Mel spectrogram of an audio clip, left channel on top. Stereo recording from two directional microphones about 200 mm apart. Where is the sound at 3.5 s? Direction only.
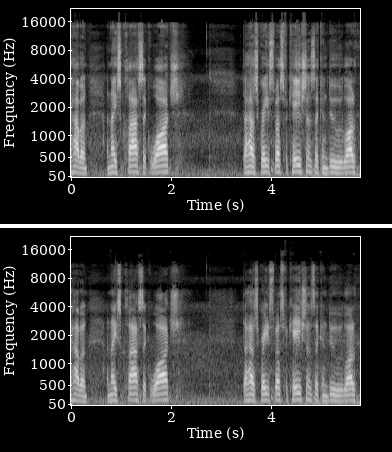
35° left (ahead or behind).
